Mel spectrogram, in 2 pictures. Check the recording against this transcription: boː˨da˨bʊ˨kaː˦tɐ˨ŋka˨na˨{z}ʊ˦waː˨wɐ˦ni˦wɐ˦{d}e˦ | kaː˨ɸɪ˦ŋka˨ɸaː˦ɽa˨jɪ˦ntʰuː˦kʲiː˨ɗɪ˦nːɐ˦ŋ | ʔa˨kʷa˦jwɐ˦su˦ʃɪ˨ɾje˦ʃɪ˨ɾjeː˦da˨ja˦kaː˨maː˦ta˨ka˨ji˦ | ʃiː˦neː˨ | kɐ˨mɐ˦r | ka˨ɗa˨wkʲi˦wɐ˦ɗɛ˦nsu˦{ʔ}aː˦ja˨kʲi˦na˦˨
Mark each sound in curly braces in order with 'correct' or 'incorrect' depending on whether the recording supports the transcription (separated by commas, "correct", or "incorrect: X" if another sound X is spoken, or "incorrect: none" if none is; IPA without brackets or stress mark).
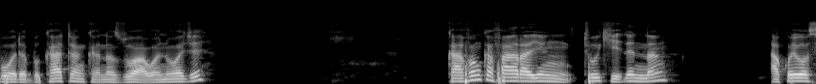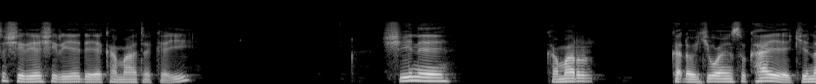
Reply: correct, incorrect: d͡ʒ, incorrect: k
